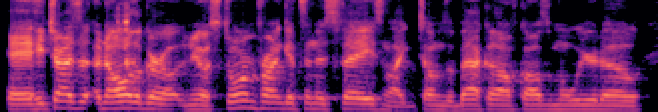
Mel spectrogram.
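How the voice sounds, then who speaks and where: A man's voice: medium pitch, fairly even intonation, fast, slight background noise. A man in a casual chat who explains a show's plot step by step, quoting the characters as he goes. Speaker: podcast guest. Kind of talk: casual chat recapping a TV show.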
